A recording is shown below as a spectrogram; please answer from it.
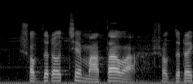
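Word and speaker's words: または: একটুখানি কষ্টে পড়ে যাবে তাই না শব্দটা হচ্ছে মাতাওয়া শব্দটা কি এই যে মাঝখানে যে কান যেটা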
